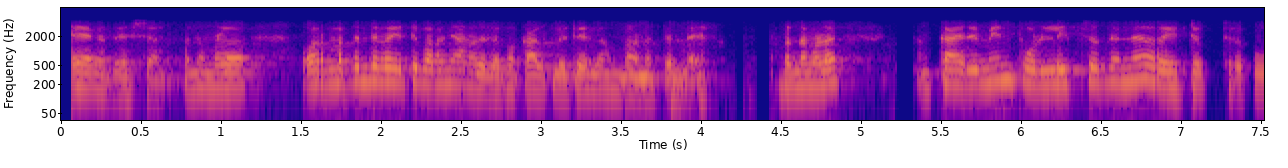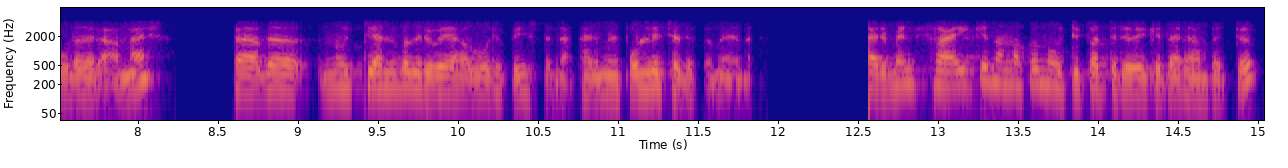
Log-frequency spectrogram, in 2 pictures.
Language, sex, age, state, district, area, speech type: Malayalam, female, 45-60, Kerala, Alappuzha, rural, conversation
